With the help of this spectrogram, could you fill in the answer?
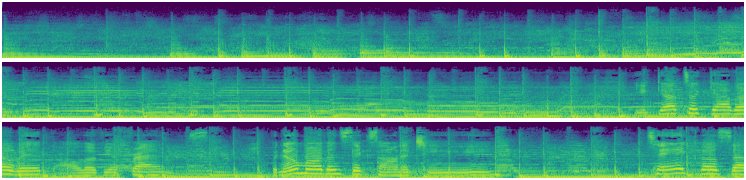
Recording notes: Live at the Local 907 in Renton! 13 of the best and brightest trivia teams around compete in our first-ever tournament finals!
